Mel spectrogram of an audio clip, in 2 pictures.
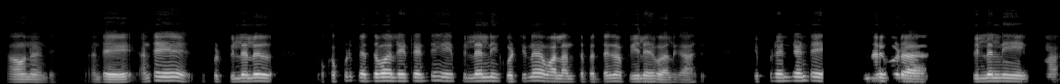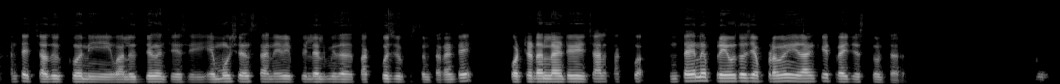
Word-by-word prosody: అవునండి. 115 Hz, -3 st, -3 dB, 0.4 s
అంటే, 115 Hz, +2 st, -2 dB, 0.3 s
అంటే 150 Hz, +7 st, -2 dB, 0.5 s
ఇప్పుడు 135 Hz, -, -12 dB
పిల్లలు 150 Hz, +3 st, +4 dB, 0.6 s
ఒకప్పుడు -, -, -11 dB
పెద్దవాళ్ళేంటంటే 160 Hz, +1 st, +4 dB, 0.3 s
పిల్లల్ని 160 Hz, +2 st, +2 dB
కొట్టినా, 150 Hz, +5 st, -1 dB
వాళ్ళు 145 Hz, -2 st, +2 dB
అంత 130 Hz, -, -13 dB
పెద్దగా 140 Hz, +4 st, -1 dB
ఫీలయ్యేవాళ్ళు 135 Hz, -5 st, -1 dB
కాదు. 105 Hz, -, -10 dB, 0.6 s
ఇప్పుడేంటంటే, 170 Hz, +5 st, 0 dB, 0.5 s
అందరూ 155 Hz, +2 st, +2 dB
గూడా 140 Hz, -, +5 dB, 0.6 s
పిల్లల్ని 150 Hz, +1 st, +2 dB, 0.6 s
అంటే 130 Hz, -, -1 dB
చదువుకొని, 130 Hz, 0 st, -1 dB, 0.2 s
వాళ్ళు 120 Hz, 0 st, -2 dB
ఉద్యోగం 130 Hz, +1 st, 0 dB
చేసి 115 Hz, 0 st, -8 dB, 0.2 s
ఎమోషన్స్ 135 Hz, 0 st, -2 dB
అనేవి 130 Hz, +1 st, -3 dB
పిల్లల 125 Hz, -1 st, -1 dB
మీద 125 Hz, -, -2 dB, 0.2 s
తక్కువ 140 Hz, +3 st, -3 dB
చూపిస్తుంటారు. 120 Hz, -3 st, -9 dB
అంటే 155 Hz, +7 st, 0 dB, 0.5 s
కొట్టడం 135 Hz, +1 st, +3 dB
లాంటివి 135 Hz, +1 st, +4 dB
చాలా 135 Hz, 0 st, -1 dB
తక్కువ -, -, -11 dB, 0.3 s
ఎంతైనా 155 Hz, +6 st, +4 dB
ప్రేమతో 150 Hz, +1 st, +5 dB
చెప్పడమే 145 Hz, +2 st, +1 dB
ఇదానికి 140 Hz, +2 st, +1 dB
ట్రై 130 Hz, -, +2 dB
చేస్తూ 120 Hz, -, -10 dB
ఉంటారు. 485 Hz, -1 st, -12 dB, 1.3 s
హ్మ్. -, -, -20 dB
135 Hz, 120 wpm, -24 LUFS, 125-155 Hz, 1.3 s, గూడా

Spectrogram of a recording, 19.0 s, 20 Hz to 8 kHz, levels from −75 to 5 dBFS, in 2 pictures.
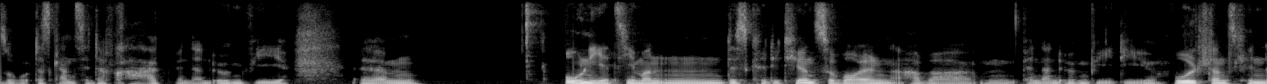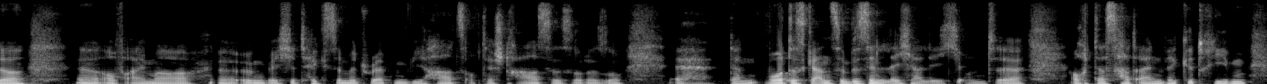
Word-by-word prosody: so -, -, -8 dB
das -, -, -6 dB
Ganze 75 Hz, 0 st, -6 dB
hinterfragt, -, -, -7 dB
wenn 75 Hz, -1 st, -9 dB
dann 75 Hz, -2 st, -8 dB
irgendwie, 80 Hz, -2 st, -3 dB, 0.5 s
ähm 75 Hz, -3 st, -1 dB, 1.1 s
ohne 100 Hz, -3 st, +10 dB
jetzt 90 Hz, +1 st, +2 dB
jemanden 85 Hz, -2 st, +4 dB
diskreditieren 105 Hz, +1 st, +2 dB
zu 100 Hz, -4 st, 0 dB
wollen, 85 Hz, 0 st, +3 dB
aber, 75 Hz, -3 st, -6 dB
hm, 75 Hz, -4 st, -8 dB
wenn 85 Hz, -, -5 dB
dann 80 Hz, 0 st, -3 dB
irgendwie 90 Hz, 0 st, -5 dB
die 75 Hz, -, -5 dB
Wohlstandskinder, 95 Hz, -4 st, +6 dB, 0.4 s
äh, 95 Hz, -, 0 dB
auf 90 Hz, +1 st, -1 dB
einmal, 80 Hz, -2 st, -1 dB, 0.2 s
äh, 90 Hz, -, -2 dB
irgendwelche 85 Hz, +2 st, -2 dB
Texte -, -, -5 dB
mit 90 Hz, 0 st, -1 dB
rappen, 85 Hz, 0 st, -2 dB
wie 85 Hz, -1 st, -4 dB
hart 85 Hz, +3 st, -3 dB
es -, -, -6 dB
auf -, -, -17 dB
der -, -, -8 dB
Straße 85 Hz, +2 st, -4 dB
ist, -, -, -8 dB
oder 80 Hz, -, -4 dB
so, 80 Hz, +3 st, -6 dB, 0.4 s
äh, -, -, -5 dB, 0.3 s
dann 85 Hz, 0 st, -3 dB
wurde 95 Hz, +3 st, +7 dB
das 110 Hz, -, +3 dB
Ganze 95 Hz, +3 st, +3 dB
'n -, -, 0 dB
bisschen 100 Hz, +2 st, +5 dB
lächerlich 80 Hz, -3 st, -3 dB
und, 80 Hz, -1 st, -11 dB
äh, 80 Hz, -1 st, 0 dB, 0.3 s
auch -, -, -1 dB
das 105 Hz, 0 st, 0 dB
hat 100 Hz, -, -1 dB
einen 90 Hz, -1 st, 0 dB
weggetrieben, 140 Hz, +2 st, 0 dB
85 Hz, 165 wpm, -21 LUFS, 80-95 Hz, 1.1 s, ohne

